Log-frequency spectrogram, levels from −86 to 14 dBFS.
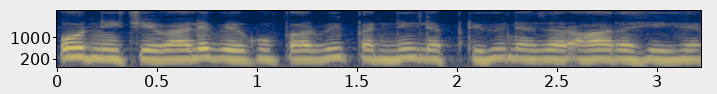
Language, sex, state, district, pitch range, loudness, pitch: Hindi, female, Bihar, Katihar, 195-210 Hz, -18 LUFS, 200 Hz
